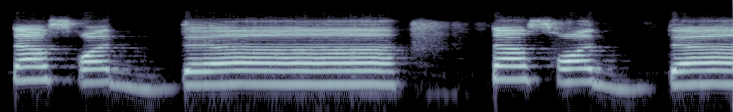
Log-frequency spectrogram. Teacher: دال جو ہے وہ باریک پڑھی جائے گی اور کھڑا زبر ہے اس لیے کھینچیں گے دال کو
